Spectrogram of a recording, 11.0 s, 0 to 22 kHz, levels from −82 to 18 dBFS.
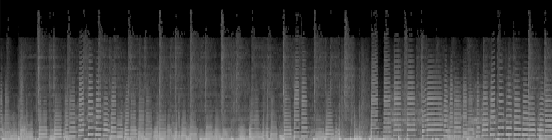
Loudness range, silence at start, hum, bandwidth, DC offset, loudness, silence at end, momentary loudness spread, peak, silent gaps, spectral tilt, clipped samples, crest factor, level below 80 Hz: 0 LU; 0 s; none; over 20 kHz; under 0.1%; -18 LUFS; 0 s; 2 LU; -2 dBFS; none; -4.5 dB/octave; under 0.1%; 16 dB; -28 dBFS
